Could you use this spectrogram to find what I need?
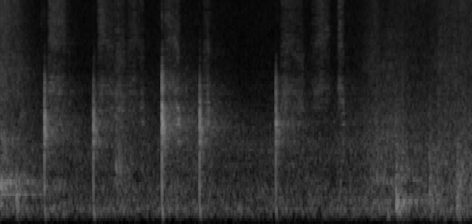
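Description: Handwriting as mathematical notation is written out: a series of short, scratchy pen strokes and light taps, faint and irregular, with no voices.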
